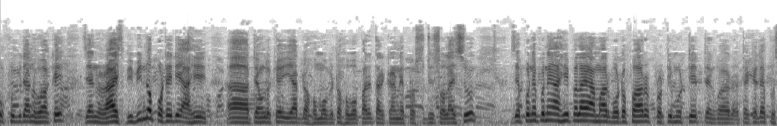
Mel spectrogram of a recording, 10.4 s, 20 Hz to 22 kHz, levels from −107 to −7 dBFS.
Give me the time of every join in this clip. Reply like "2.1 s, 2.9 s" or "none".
none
